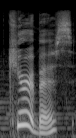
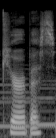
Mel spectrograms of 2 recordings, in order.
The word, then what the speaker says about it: Kiribati: the pounding of waves cubus the ti is pronounced like an S is a group of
